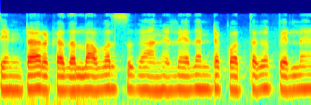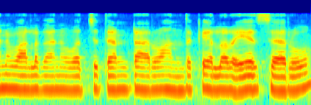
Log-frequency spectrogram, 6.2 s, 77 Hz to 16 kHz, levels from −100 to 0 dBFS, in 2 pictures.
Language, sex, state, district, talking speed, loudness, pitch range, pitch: Telugu, female, Andhra Pradesh, Manyam, 155 wpm, -19 LUFS, 170-180 Hz, 175 Hz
